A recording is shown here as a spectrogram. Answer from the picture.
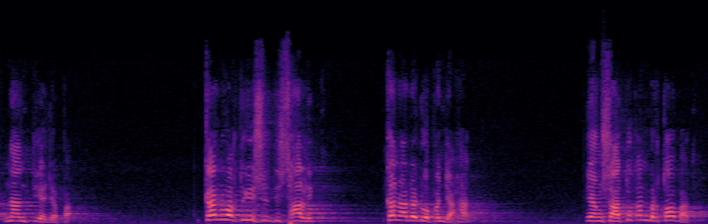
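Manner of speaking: mock excuse. Acted sinner excusing himself.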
